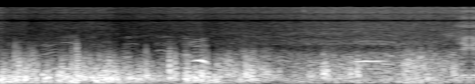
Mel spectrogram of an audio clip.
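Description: Wind buffeting the camera microphone, with faint shouts of players in the distance.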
